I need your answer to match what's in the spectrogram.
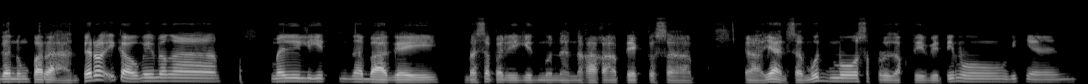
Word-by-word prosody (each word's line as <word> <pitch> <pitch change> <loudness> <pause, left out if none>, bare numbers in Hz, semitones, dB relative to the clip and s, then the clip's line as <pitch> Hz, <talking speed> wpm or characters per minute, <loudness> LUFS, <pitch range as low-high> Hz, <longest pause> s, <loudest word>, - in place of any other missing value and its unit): ganung 130 0 +1
paraan. 95 -5 +2
Pero 215 0 +7
ikaw, 140 -7 +4
may 155 +3 0
mga 150 -2 +2 0.6
maliliit 145 -1 +1
na 130 -1 -2
bagay 110 -1 +4 0.3
ba 110 - -1
sa 110 - -2
paligid 105 -1 -3
mo 105 -1 -8
na 95 -1 -7
nakaka-apekto 100 +1 -2
sa, 90 -1 -4 0.6
ah, 95 -2 -2
yan 120 -5 +4
sa 100 - -2
mood 160 - -2
mo, 145 -1 +1
sa - - -7
productivity 105 +4 -4
mo, 130 -3 -4
ganyan. 120 -2 -7
115 Hz, 140 wpm, -26 LUFS, 105-140 Hz, 0.6 s, Pero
